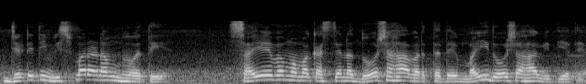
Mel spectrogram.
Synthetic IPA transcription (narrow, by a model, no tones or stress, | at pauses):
d͡ʒɐʈit̪iʋismɐɾɐɳɐmbʱɐʋɐt̪i | sɐjeːʋɐmɐmɐkɐsjɐnɐd̪oːʃɐɦɐʋɐɾt̪ɐt̪eːmɐjd̪oːʃɐɦɐ̆ʋid̪jɐt̪eː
